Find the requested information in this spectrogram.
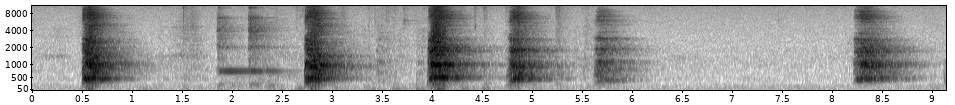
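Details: Tukoma, a pet dog protective of his house, barks loudly at the doorbell: a harsh bark, a brief two-note chime, then five more irregularly spaced barks, the last after a pause of over two seconds.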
